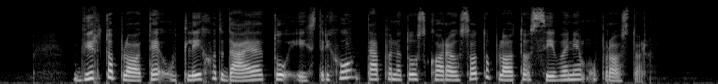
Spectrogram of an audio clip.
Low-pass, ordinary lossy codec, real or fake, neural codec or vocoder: 19.8 kHz; MP3, 64 kbps; real; none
